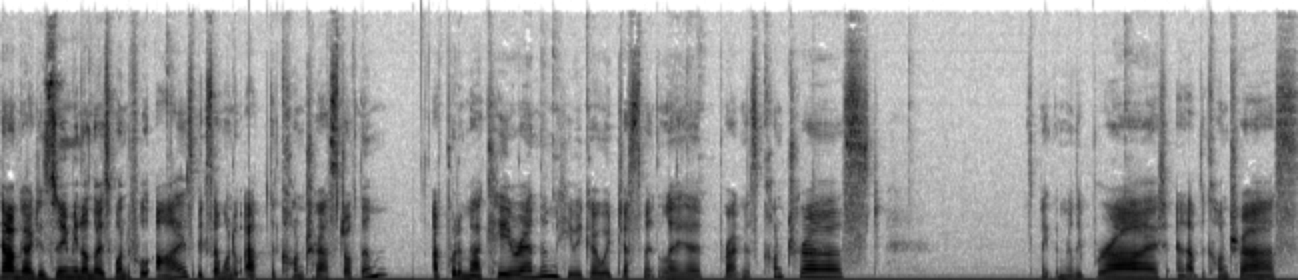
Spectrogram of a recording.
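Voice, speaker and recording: A woman at a moderate pace with big swings in loudness and audible room echo. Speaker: photographer. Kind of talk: tutorial. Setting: at work.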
